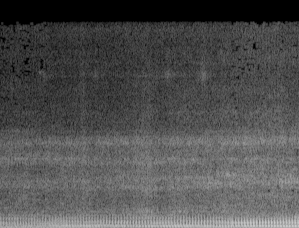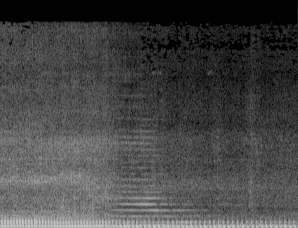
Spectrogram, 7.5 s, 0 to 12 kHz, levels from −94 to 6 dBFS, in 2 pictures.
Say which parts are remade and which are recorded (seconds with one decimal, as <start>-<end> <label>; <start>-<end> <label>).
0.0-0.6 recorded; 0.6-2.9 remade; 2.9-4.2 recorded; 4.2-5.5 remade; 5.5-7.5 recorded

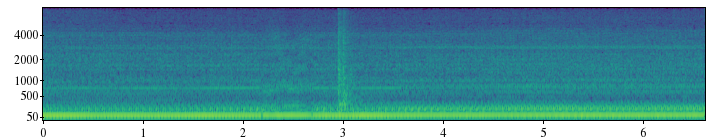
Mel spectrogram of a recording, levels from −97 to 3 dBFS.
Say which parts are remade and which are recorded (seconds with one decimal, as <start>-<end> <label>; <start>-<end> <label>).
0.0-2.2 recorded; 2.2-2.7 remade; 2.7-6.6 recorded

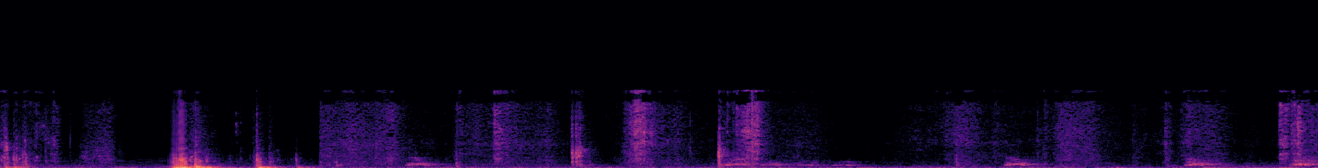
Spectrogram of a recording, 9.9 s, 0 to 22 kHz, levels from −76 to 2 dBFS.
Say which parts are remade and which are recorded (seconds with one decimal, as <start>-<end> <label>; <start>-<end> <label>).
0.0-0.9 recorded; 0.9-1.4 remade; 1.4-9.9 recorded

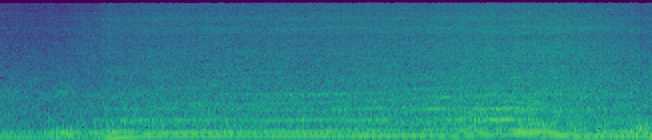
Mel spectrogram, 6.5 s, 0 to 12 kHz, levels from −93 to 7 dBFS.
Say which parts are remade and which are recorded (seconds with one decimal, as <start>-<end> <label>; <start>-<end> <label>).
0.0-0.5 recorded; 0.5-1.6 remade; 1.6-3.3 recorded; 3.3-3.9 remade; 3.9-4.3 recorded; 4.3-5.0 remade; 5.0-6.5 recorded

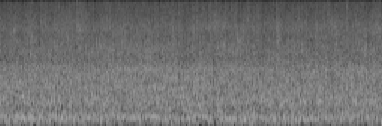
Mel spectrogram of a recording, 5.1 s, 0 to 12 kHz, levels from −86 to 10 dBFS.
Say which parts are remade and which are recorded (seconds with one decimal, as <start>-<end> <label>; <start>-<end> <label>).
0.0-1.3 recorded; 1.3-2.1 remade; 2.1-3.1 recorded; 3.1-3.8 remade; 3.8-5.1 recorded

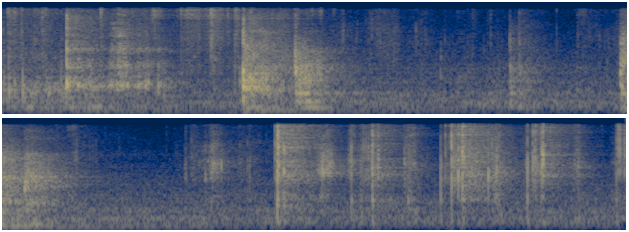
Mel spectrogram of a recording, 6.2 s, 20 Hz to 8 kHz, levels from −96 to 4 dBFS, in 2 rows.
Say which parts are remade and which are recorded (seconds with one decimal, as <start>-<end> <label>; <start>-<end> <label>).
0.0-0.7 recorded; 0.7-1.6 remade; 1.6-6.2 recorded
